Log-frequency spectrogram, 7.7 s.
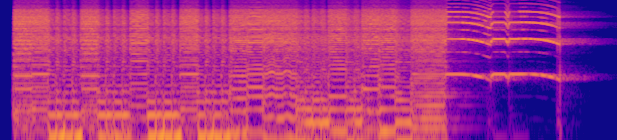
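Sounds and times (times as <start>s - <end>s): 
guitar pattern: 0.2s - 7.4s.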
